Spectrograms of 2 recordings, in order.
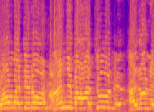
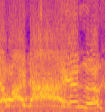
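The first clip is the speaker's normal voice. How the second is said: mock lament; 6 semitones higher, much slower than usual.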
